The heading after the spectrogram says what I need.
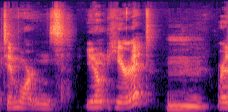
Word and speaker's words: Tim Hortons: He like emphasizes the T. Yeah, no, the emphasis is wrong. The emphasis is incorrect. On the wrong syllable.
